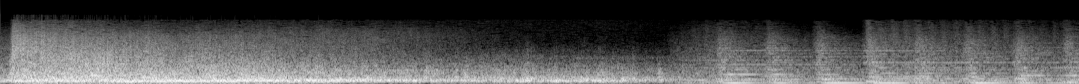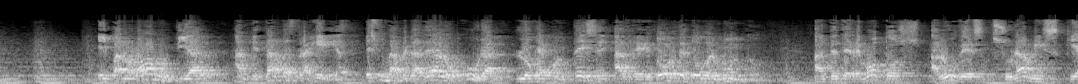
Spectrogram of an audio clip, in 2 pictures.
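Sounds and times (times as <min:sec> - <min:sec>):
heavy thunder rumbling from a storm with lightning and hail: 0:00.0 - 0:21.5
speech: 0:11.8 - 0:21.5.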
